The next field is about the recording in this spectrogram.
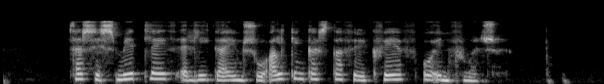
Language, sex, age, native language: Icelandic, female, 40-49, Icelandic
